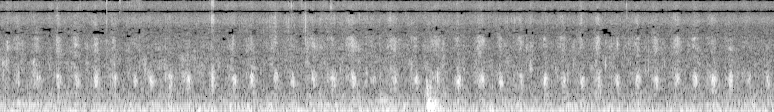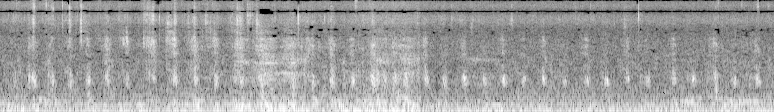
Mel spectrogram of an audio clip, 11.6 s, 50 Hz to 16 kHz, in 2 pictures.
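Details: Pet guinea pigs of Butter's family, from a household of 27 guinea pigs: a fast, steady train of short, even clicking pulses runs throughout, over soft low rustling.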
